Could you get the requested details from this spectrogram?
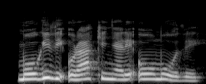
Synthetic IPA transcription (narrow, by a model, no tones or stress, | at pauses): moɣiðiʔoɾakiɲaɾɛʔomoːðe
